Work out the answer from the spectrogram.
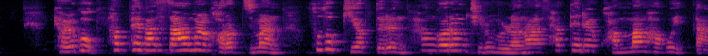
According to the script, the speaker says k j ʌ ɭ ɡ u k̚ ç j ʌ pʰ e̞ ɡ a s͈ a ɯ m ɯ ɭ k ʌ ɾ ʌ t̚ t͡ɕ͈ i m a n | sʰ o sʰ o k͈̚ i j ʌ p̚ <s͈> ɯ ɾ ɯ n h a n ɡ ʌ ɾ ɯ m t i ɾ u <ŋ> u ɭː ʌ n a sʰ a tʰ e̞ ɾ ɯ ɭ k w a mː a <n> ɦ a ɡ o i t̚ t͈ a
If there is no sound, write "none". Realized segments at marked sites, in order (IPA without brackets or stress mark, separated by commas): t͈, m, ŋ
